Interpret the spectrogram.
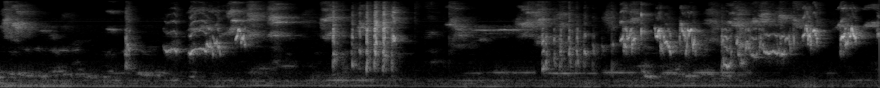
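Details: Pet budgerigar in happy song, a busy stream of chattering, buzzy and whistled notes with rasping bursts, nearly continuous with a brief pause midway; low background hum.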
